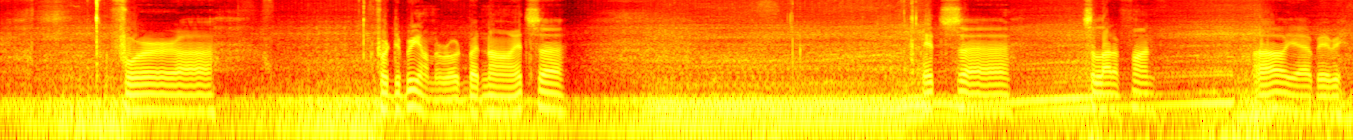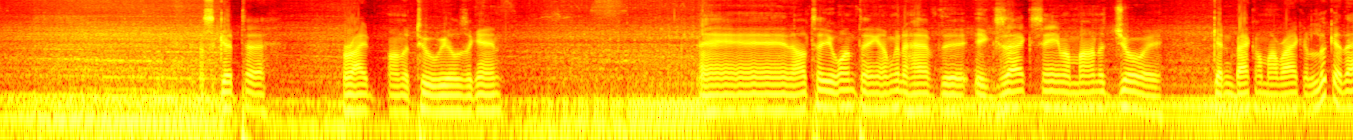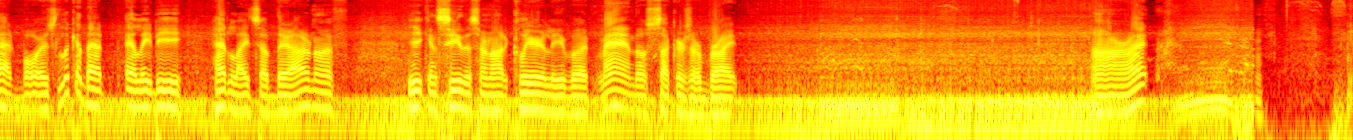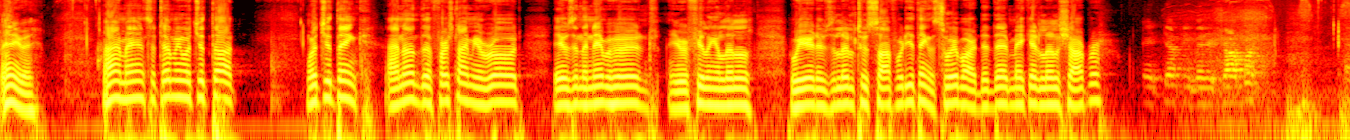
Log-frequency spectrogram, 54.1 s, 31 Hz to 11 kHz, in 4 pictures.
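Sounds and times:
motorcycle engine running: 0:00.0 - 0:39.7.

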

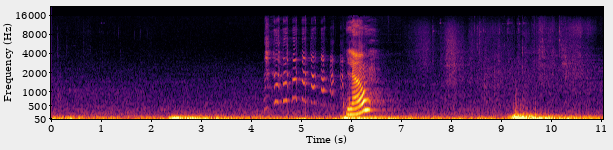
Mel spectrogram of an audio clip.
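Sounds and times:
deep low booms: 0:00.0 - 0:04.9, 0:05.7 - 0:07.4, 0:09.2 - 0:11.0
continuous low rumble: 0:00.0 - 0:11.0
person giggling: 0:04.2 - 0:05.9.

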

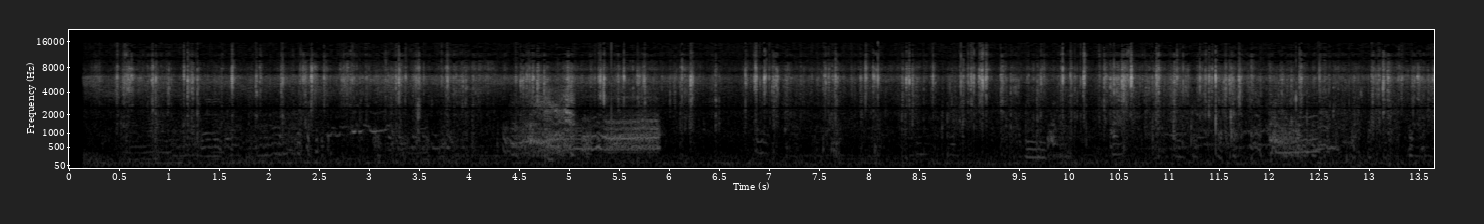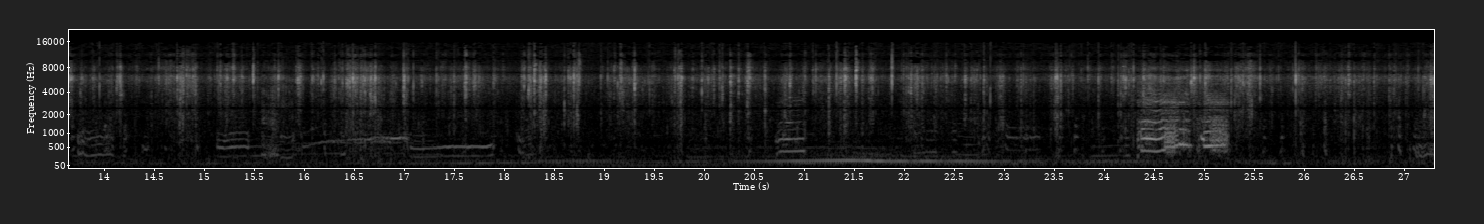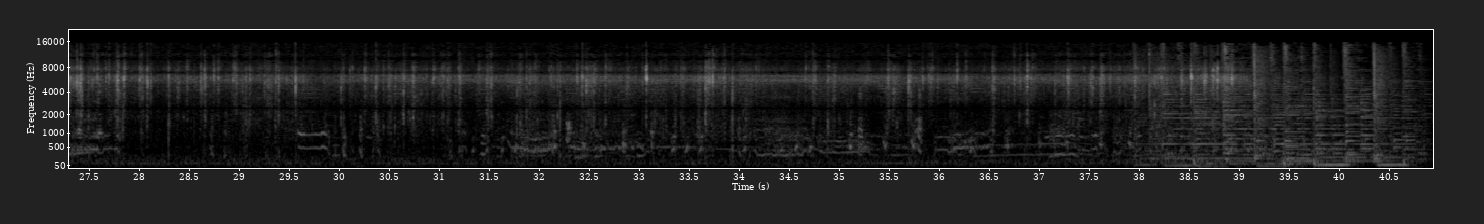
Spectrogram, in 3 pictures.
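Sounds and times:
leaves rustling: 0:00.2 - 0:40.6
drawn-out chicken call: 0:00.2 - 0:40.8
hens clucking softly: 0:00.3 - 0:39.4
squawky hen calls: 0:24.2 - 0:25.4.

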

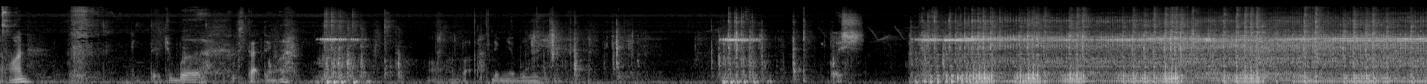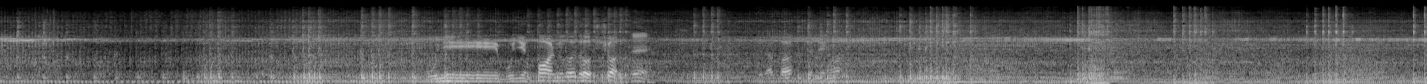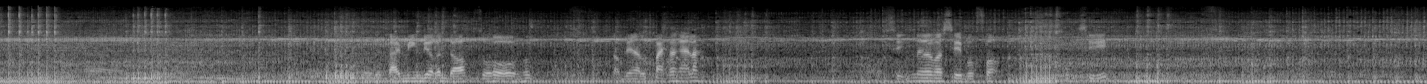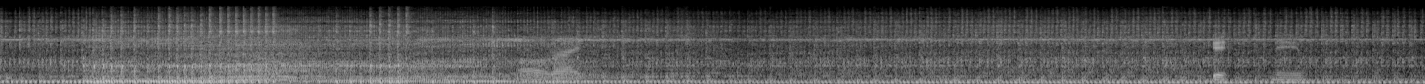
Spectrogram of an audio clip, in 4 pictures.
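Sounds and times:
scooter engine burst: 0:02.9 - 0:04.2, 0:07.0 - 0:57.0
high steady whine: 0:17.6 - 0:43.7.

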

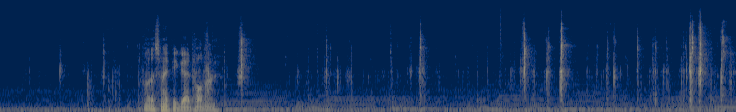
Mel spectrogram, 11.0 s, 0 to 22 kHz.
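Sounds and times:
wooden blocks clicking together: 0:02.9 - 0:11.0.

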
